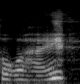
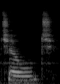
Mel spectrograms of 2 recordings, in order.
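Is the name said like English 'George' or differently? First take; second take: differently; like George. First: The name does not sound like English George. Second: The name sounds like English George. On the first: The speaker calls it right. "it's not George, it's Jorge" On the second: The speaker calls it wrong. "I called him George because I thought that's how you said it"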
